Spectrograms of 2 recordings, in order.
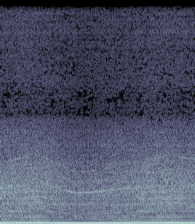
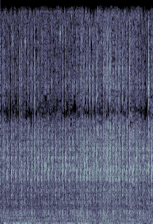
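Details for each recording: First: Maruti Suzuki Ertiga petrol, towed in with engine noise, poor pickup, stalling off-throttle and no start without throttle; after repair, jump-started from another battery, strong even revving with no earlier rattle or stalling, no check-engine light. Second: Maruti Suzuki Ertiga petrol, towed in with pickup issue, stalling when accelerator released, no start without throttle, check engine light on; at idle heavy vibration, harsh fast rattling chatter and misfiring; engine timing fault needing correction.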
